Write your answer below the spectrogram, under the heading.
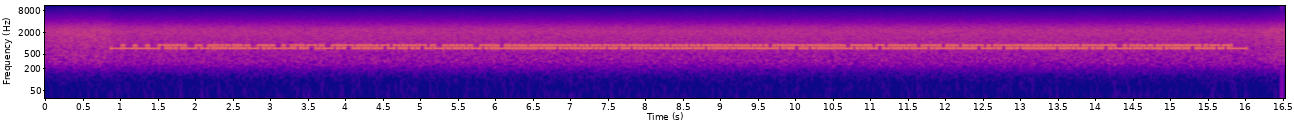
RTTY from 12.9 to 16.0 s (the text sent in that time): FFASC EVUWC SEQZH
